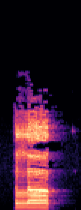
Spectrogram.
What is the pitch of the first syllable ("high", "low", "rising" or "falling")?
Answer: low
